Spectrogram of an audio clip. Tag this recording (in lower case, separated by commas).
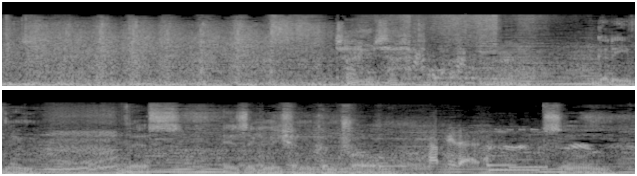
music, speech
